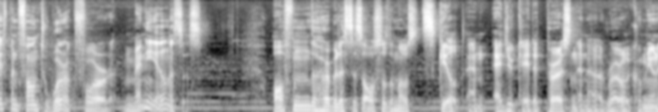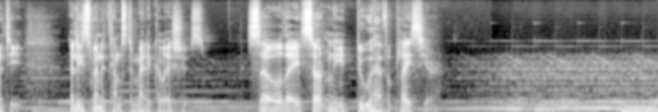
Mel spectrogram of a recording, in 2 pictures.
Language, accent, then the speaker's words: English; Germany; I'm a pharmacist from Germany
